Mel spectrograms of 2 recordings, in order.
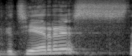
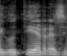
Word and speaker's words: Gutierrez: My name is Isaac Gutierrez, that's my name. Like I said, you can say Gutierrez if you can roll your R's.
